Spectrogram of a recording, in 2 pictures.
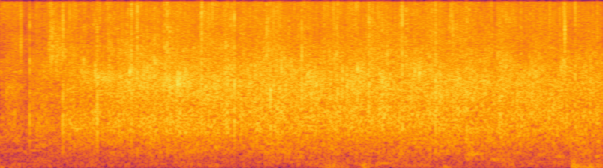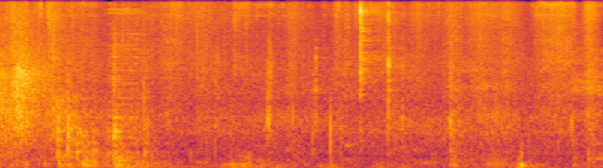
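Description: A crowd claps steadily in a dense, sustained burst of applause for about six seconds, then it thins out into scattered handclaps, footsteps and light clatter as the room settles.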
